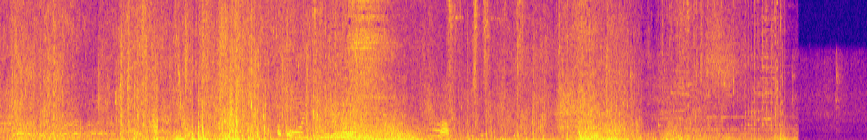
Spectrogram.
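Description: Game spells crackle and explode in bursts.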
